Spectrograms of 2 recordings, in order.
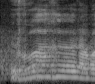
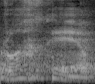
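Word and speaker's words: רוח: 아담한테 불어넣어서 생명이 된 그거를 이제 루아흐라고 하는데 뭐 원어 발음은 루아흐예요. 그래서 흐가 아니고 루아인데 거기에 이제 히읗 받침이 붙는 약간 그런 우리나라에 없는 발음.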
